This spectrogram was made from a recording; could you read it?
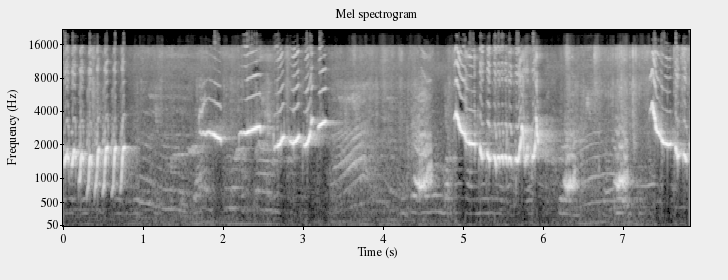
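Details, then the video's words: A male contest white-rumped shama provokes rivals with a fighting song. A quick trill opens, then rising whistles and slurred notes follow. Bright, swooping whistled phrases come after brief pauses. "MURAI BATU LOMBA NGAJAK LAWAN TARUNG, EFEKTIF MANCING EMOSI TARUNG MURAI LAIN"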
